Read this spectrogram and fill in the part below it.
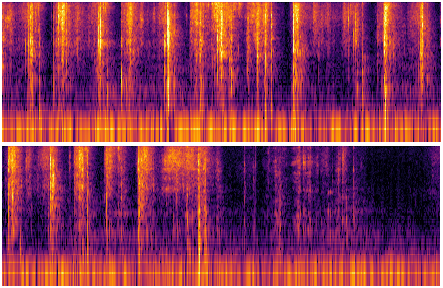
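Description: A Starseed oracle card deck is shuffled by hand in quick, rhythmic riffles and slaps, close and fairly quiet, pausing briefly before a few softer final shuffles.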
